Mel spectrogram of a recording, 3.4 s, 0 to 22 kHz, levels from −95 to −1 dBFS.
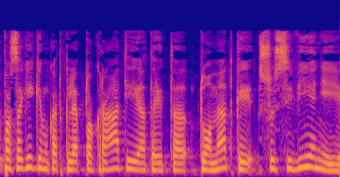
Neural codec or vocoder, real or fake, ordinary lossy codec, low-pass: none; real; MP3, 48 kbps; 10.8 kHz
